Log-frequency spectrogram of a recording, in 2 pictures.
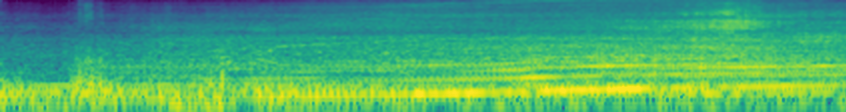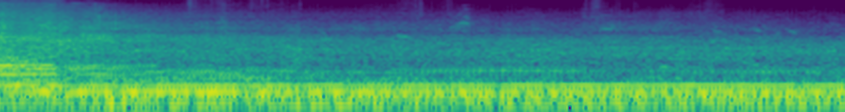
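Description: Subaru wagon's flat-four engine revving hard as the car accelerates past, pitch climbing and loudest about three seconds in, then fading as it pulls away.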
